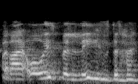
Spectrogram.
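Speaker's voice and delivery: real laughter spilling into the sentence; laughing. Real, not acted. Actor laughing at her own self-belief after admitting she wasn't good, laughing.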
